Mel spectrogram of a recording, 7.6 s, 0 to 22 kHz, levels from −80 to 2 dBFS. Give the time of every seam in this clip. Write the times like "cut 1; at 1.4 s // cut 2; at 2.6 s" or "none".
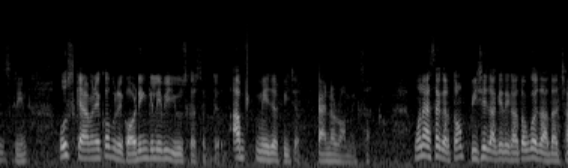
cut 1; at 3.0 s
